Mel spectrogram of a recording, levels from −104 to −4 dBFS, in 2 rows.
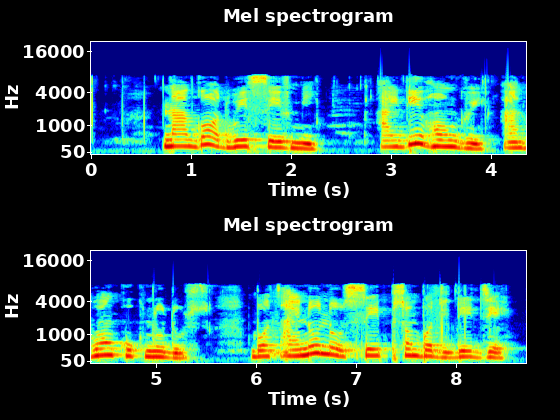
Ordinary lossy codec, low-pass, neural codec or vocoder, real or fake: AAC, 48 kbps; 7.2 kHz; none; real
